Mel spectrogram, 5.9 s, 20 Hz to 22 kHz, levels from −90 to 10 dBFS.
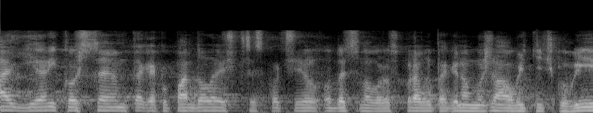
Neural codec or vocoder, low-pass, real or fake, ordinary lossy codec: codec, 44.1 kHz, 2.6 kbps, SNAC; 7.2 kHz; fake; AAC, 32 kbps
